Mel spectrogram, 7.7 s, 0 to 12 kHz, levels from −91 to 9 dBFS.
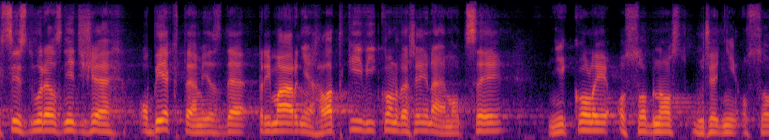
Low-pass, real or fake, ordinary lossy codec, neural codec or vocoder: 10.8 kHz; fake; Opus, 24 kbps; autoencoder, 48 kHz, 128 numbers a frame, DAC-VAE, trained on Japanese speech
